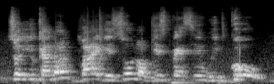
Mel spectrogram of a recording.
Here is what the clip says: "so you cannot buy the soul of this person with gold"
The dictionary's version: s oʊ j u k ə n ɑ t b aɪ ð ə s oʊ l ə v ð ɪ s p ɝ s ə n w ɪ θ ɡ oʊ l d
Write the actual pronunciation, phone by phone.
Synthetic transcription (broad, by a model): s oʊ j u k ə n ɑ t b aɪ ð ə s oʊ n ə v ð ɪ s p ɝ s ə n w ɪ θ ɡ oʊ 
